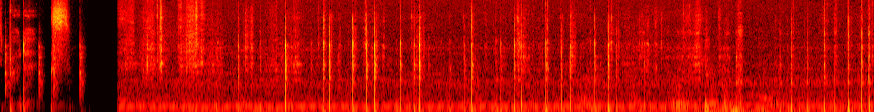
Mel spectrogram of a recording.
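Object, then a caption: Wooden lamp panel. Fingernails scratch the recycled-wood body of a decorative Hi Park craft light panel, making dense, dry scraping with many short sharp ticks over a steady low hum. A few brief soft sounds come first, then about a second of silence before the continuous scratching begins.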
